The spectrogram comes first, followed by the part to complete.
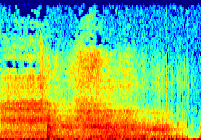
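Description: A man breathing out faintly and steadily through the nose, with a few small mouth clicks.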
